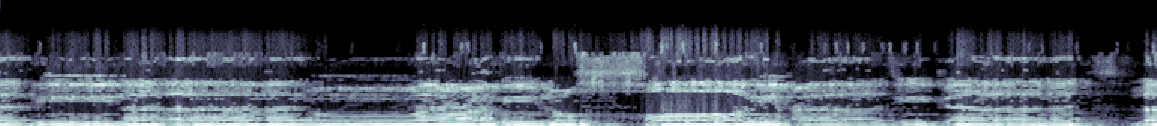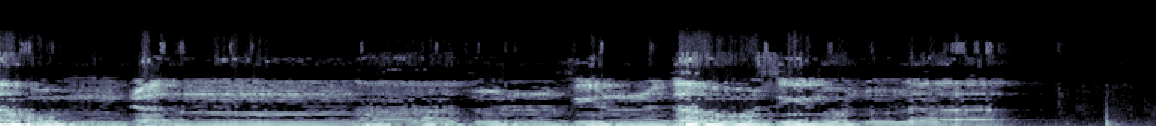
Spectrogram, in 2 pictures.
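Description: A man's solo voice reciting the Quran in a melodic, chanted style through a microphone, holding long notes and stepping between pitches. It grows quieter over the second half and ends at the close.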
